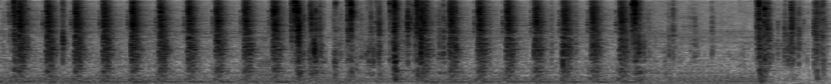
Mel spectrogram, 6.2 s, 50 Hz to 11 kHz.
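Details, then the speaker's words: Salvage-rebuilt Ferrari 456 with key in ignition: faint buzz, dim dash lights and rapid even clicking about two or three times a second, no cranking and no start; flat battery. "So as you saw, key in the ignition, faint lights in the background, bit of clicking, but definitely no start. Basically, we've got a flat battery."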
